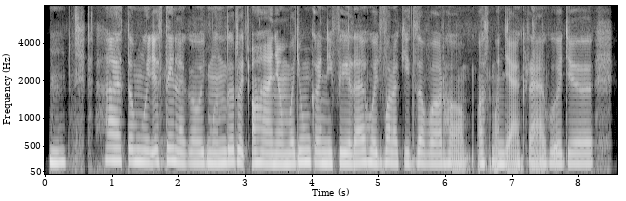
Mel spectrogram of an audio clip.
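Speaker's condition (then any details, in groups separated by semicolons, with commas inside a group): Hearing loss, hard of hearing, hearing aids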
